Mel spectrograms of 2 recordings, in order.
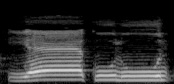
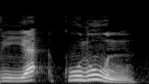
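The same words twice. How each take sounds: First: Slow ياكلون as "yaa-kuloon", no glottal stop; hamza turned to alif. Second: يأكلون with a glottal stop, "ya'-kuloon"; hamza kept. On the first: Teacher shows Warsh's substitution, long "yaa" in ياكلون. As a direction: glide through a long aa in ياكلون. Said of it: "فتقرأ ياكلون". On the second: Teacher names the word before changing it, "ya'kuloon" for يأكلون. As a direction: catch the throat after the ya of يأكلون. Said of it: "بإبدال الهمز في لفظ يأكلون". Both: Shown as a demonstration.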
